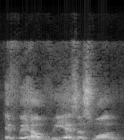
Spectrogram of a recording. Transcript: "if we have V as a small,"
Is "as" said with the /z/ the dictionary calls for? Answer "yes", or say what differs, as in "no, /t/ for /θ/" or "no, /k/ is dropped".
yes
